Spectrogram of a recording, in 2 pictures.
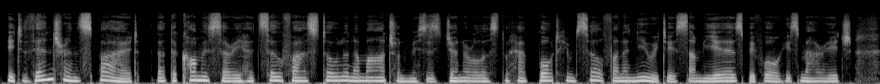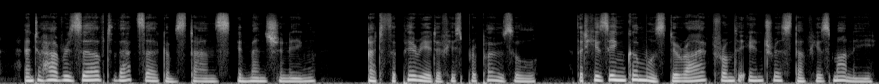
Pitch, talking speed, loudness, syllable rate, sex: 160 Hz, 175 wpm, -19 LUFS, 5.3 syllables/s, female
